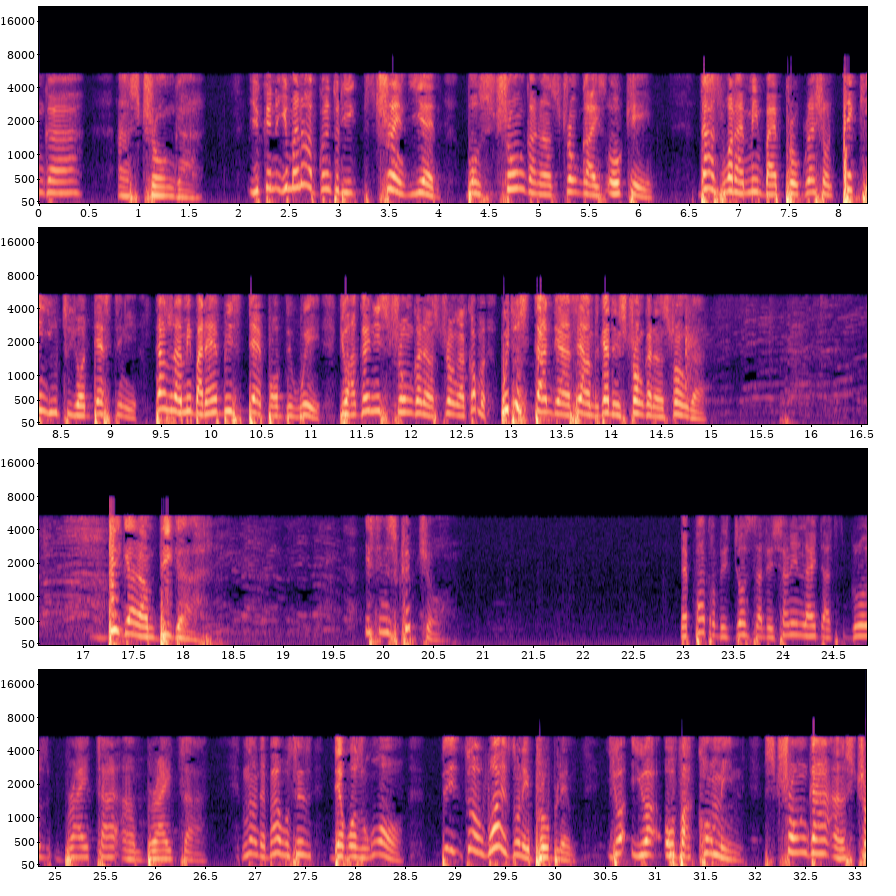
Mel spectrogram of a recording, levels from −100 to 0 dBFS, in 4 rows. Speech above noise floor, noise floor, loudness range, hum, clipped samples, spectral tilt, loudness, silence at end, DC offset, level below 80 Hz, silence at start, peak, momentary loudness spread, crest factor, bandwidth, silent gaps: 47 dB; -65 dBFS; 13 LU; 50 Hz at -45 dBFS; under 0.1%; -8 dB/octave; -18 LUFS; 0 s; under 0.1%; -26 dBFS; 0 s; 0 dBFS; 14 LU; 18 dB; 8 kHz; none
